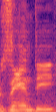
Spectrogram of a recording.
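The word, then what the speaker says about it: Xande: The other biggest example is Emperor Zandi. Yes, that's how it's pronounced from according to Final Fantasy 14.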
